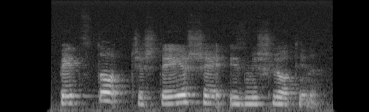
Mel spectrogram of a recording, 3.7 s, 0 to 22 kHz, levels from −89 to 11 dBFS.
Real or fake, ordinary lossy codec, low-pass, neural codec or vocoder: real; none; none; none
